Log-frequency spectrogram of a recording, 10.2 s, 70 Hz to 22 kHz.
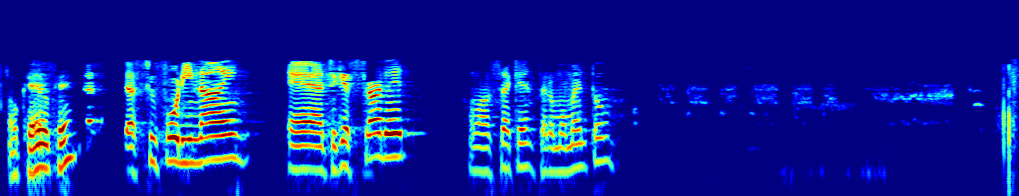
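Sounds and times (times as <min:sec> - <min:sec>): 
speech: 0:00.1 - 0:06.2
low clucking: 0:06.2 - 0:10.1
drawn-out squawk: 0:06.3 - 0:10.1
harsh chicken and rooster calls in a backyard: 0:06.3 - 0:10.1.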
